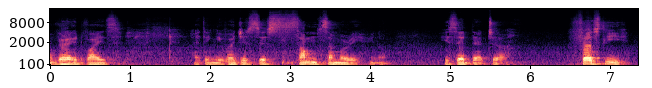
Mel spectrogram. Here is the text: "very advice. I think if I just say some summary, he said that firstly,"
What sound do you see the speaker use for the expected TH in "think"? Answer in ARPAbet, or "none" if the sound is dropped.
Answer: T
